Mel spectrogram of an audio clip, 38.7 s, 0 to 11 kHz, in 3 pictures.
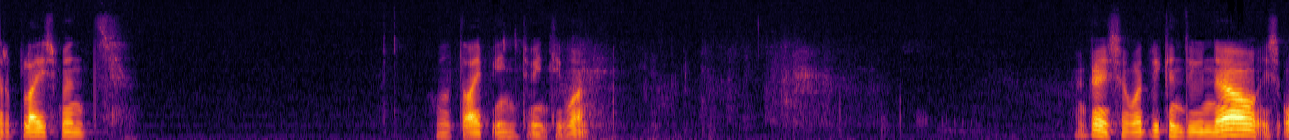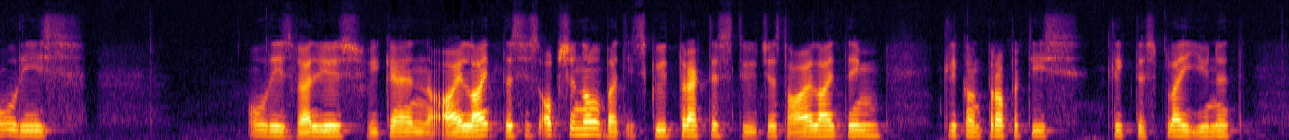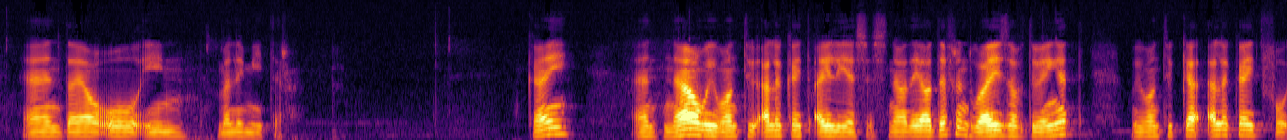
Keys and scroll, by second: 2.4 typing, 5.1 2, 28.0 typing.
